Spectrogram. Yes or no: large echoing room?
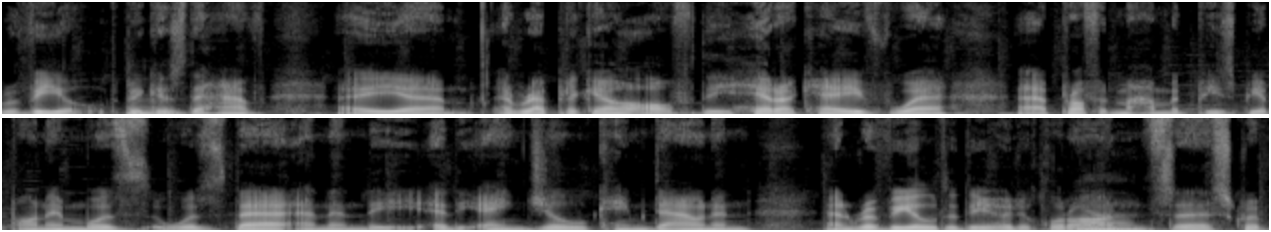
no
